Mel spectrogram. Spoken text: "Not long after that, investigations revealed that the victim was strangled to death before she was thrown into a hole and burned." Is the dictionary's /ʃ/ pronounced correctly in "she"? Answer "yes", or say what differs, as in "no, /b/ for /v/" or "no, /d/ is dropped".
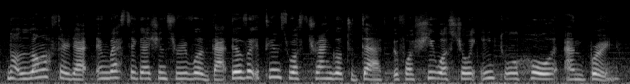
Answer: yes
